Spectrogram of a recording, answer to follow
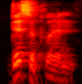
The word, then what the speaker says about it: discipline: should pattern as light that predicts antepenultimate stress so is that right discipline yeah it looks like that's right these two consonants the Pala are not in the coda of this penultimate syllable therefore the penultimate syllable sit is light therefore antepenultimate stress on dit discipline panoply incidentally this word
